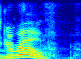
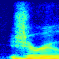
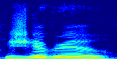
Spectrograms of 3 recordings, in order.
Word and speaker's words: Giroux: Giroux. It's French Canadian. Giroux.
